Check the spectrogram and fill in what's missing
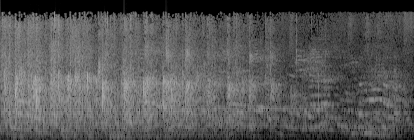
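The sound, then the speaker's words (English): Audience applause in a dense, steady patter of claps for children who had been jumping, mixed with excited children's voices and chatter, gradually thinning out over about six seconds. “Round of applause for our jumpy kids.”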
